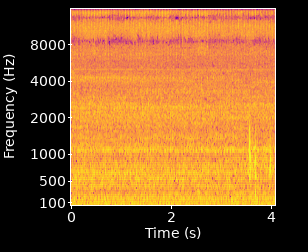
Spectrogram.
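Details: 2006 Honda Accord (same for 2003–2007) idling normally after a quick fix for a no-crank, no-start caused by a blown fuse from reversed jump-start cables (part 38231-SDA-A01): even idle hum under background hiss, no misses or knocks, a couple of small clicks.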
